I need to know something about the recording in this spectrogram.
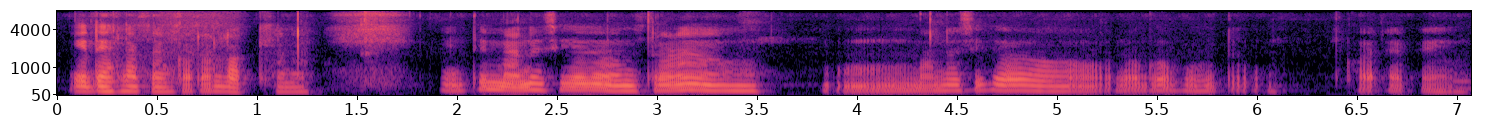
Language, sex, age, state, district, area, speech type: Odia, female, 45-60, Odisha, Rayagada, rural, spontaneous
